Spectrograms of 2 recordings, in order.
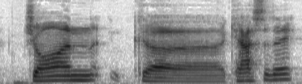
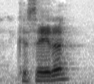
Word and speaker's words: Quesada: This is a John Cassidy. How do you say that? – Quesada? – Quesada.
